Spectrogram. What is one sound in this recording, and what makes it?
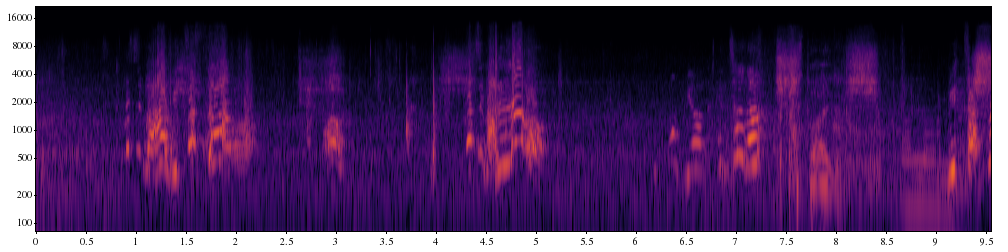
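A young man shouts and grunts angrily close by.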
